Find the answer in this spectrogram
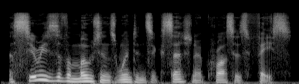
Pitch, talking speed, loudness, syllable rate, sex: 105 Hz, 200 wpm, -21 LUFS, 5.8 syllables/s, male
